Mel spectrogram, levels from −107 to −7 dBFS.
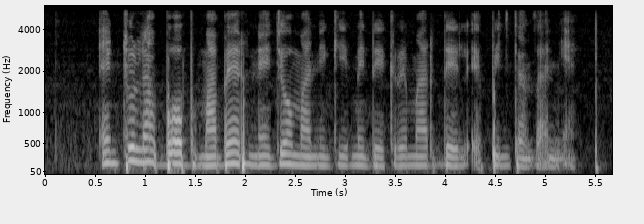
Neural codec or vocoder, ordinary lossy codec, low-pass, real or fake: vocoder, 44.1 kHz, 128 mel bands, Pupu-Vocoder; none; 5.4 kHz; fake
